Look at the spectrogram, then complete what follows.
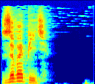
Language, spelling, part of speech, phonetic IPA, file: Russian, завопить, verb, [zəvɐˈpʲitʲ], Ru-завопить.ogg
- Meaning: to yell, to scream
